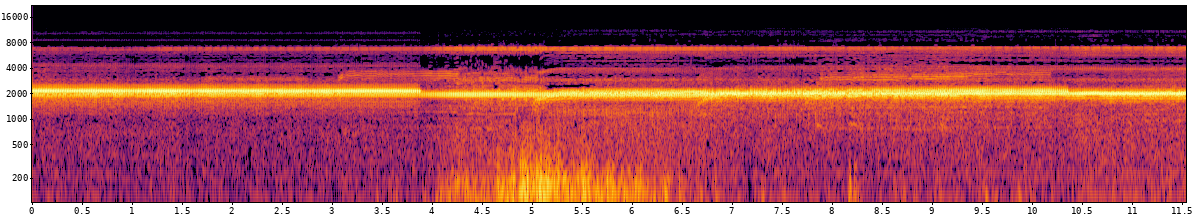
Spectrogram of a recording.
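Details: Southern toads calling at a pair of small dug ponds on a wet night after a thunderstorm, June 10, 2014; a steady high trill runs throughout, briefly broken by a low rumbling noise, with fainter buzzy calls above.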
